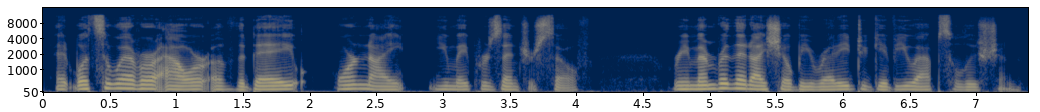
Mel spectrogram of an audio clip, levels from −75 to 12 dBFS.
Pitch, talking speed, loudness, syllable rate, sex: 150 Hz, 180 wpm, -19 LUFS, 5.1 syllables/s, female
